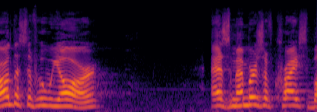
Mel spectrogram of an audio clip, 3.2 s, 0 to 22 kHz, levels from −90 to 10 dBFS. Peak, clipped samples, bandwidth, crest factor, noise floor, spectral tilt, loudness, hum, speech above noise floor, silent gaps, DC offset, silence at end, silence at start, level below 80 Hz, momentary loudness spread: -6 dBFS; under 0.1%; 14 kHz; 18 dB; -65 dBFS; -4 dB/octave; -23 LUFS; none; 43 dB; none; under 0.1%; 0 s; 0 s; -66 dBFS; 8 LU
